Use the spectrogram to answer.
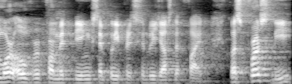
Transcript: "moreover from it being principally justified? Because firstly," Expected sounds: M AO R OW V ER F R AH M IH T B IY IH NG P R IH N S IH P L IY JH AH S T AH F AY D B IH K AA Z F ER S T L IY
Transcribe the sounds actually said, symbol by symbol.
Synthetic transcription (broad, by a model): M AO R OW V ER F R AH M IH T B IY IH NG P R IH S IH B L IY JH AH S T AH F AY D K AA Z F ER S T L IY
